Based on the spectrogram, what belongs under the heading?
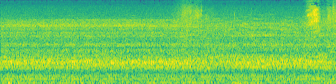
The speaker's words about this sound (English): You can tell there are cars driving by on the main road.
